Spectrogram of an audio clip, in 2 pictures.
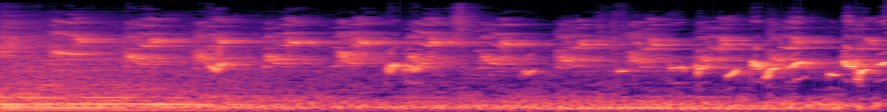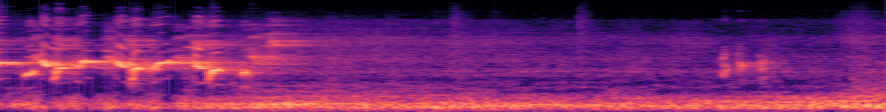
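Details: Yellow-vented bulbul singing eagerly to challenge a rival in a rapid-song duel (ropel): dense bubbly chattering notes build in the middle, with thin high ringing notes early on and a steady low hum throughout.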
